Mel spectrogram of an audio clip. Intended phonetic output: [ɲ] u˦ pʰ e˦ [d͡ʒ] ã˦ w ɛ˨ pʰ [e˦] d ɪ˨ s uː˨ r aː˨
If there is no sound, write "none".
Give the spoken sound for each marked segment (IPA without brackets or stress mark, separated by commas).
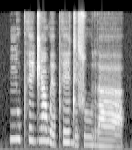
ɲ, d͡ʒ, e˦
